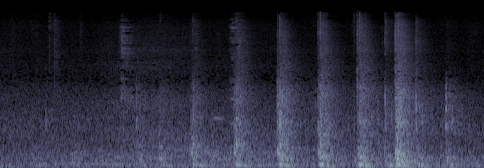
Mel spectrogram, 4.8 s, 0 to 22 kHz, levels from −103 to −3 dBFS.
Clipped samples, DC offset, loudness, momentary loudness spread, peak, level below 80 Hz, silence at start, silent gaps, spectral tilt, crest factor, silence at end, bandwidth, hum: under 0.1%; under 0.1%; -50 LUFS; 15 LU; -26 dBFS; -60 dBFS; 0 s; none; -5.5 dB/octave; 24 dB; 0 s; 16.5 kHz; none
